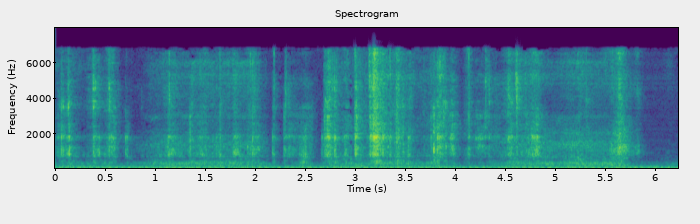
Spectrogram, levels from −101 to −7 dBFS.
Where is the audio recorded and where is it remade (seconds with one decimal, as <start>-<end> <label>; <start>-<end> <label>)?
0.0-1.0 recorded; 1.0-2.6 remade; 2.6-3.1 recorded; 3.1-3.6 remade; 3.6-4.4 recorded; 4.4-6.2 remade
